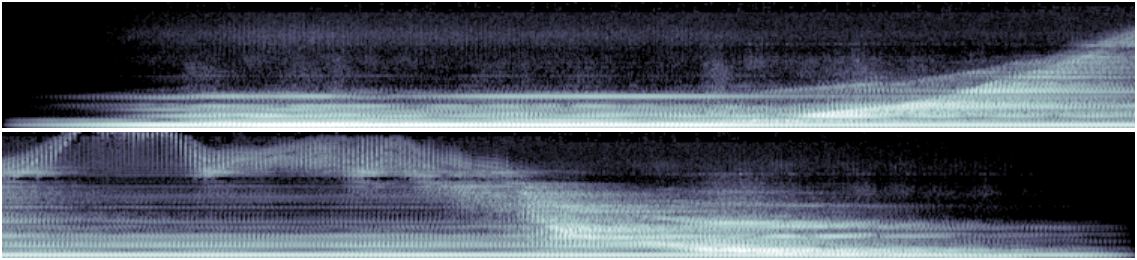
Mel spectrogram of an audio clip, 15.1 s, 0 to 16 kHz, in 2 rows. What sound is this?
Retro Sci-Fi, horror 03
Playing around with amplitude modulation on a Doepfer A-100 modular synthesizer.
I used two A-110 oscillators.
Spring reverb from the Doepfer A-199 module.
Recorded with a Zoom H-5 in March 2016.
Edited in ocenaudio.
It's always nice to hear what projects you use these sounds for.
Please also check out my pond5-profile for more:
